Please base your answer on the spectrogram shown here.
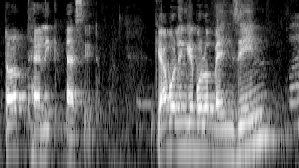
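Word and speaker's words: Terephthalic: फिर इसका नेम आएगा टर्पथैलिक एसिड, टर्पथैलिक एसिड। पी को थोड़ा साइलेंट जैसा ही देखना है यहां पर, टर्पथैलिक एसिड।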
